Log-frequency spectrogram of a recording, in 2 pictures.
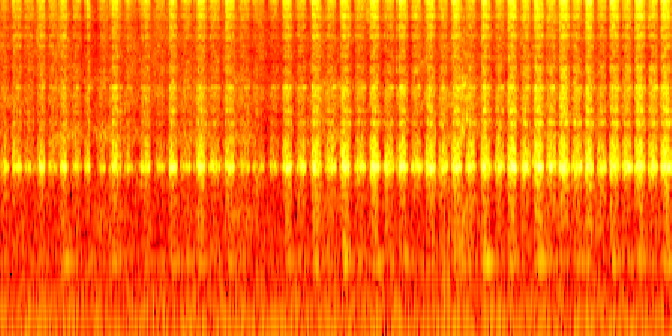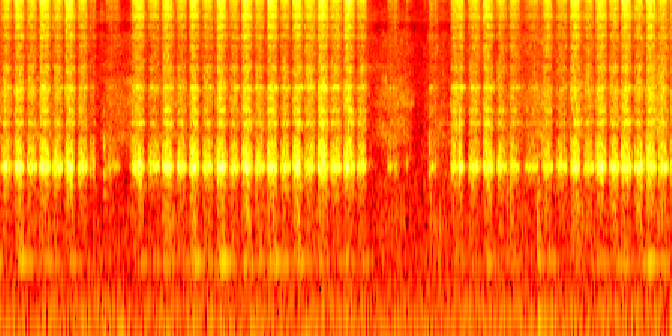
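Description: Steady back-and-forth sawing across a pipe held in a vise, a close, rhythmic rasp with even strokes that pauses briefly twice and then carries on, with no voices.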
